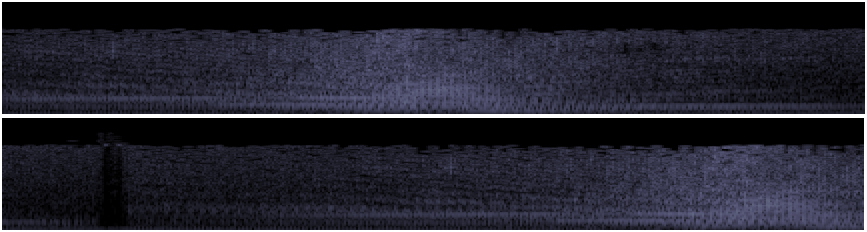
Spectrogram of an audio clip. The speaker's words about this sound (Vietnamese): Chiếc hòn đa đang siết cánh, cuốn tròn quanh ngọn cây, động cơ nổ rền rền như sấm sét giáng lên đầu.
